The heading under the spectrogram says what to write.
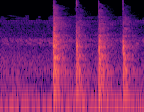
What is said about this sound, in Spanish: de pronto, unos golpes secos en la puerta me sacudieron el cuerpo.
